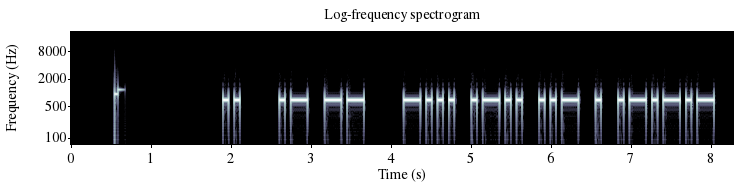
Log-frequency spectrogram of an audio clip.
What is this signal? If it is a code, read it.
Morse code, heard as a keyed tone, about 17 wpm, 700 Hz. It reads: I AM BLUE.
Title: Sentences from Top 1000 Words - Review Part 3 - 17wpm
